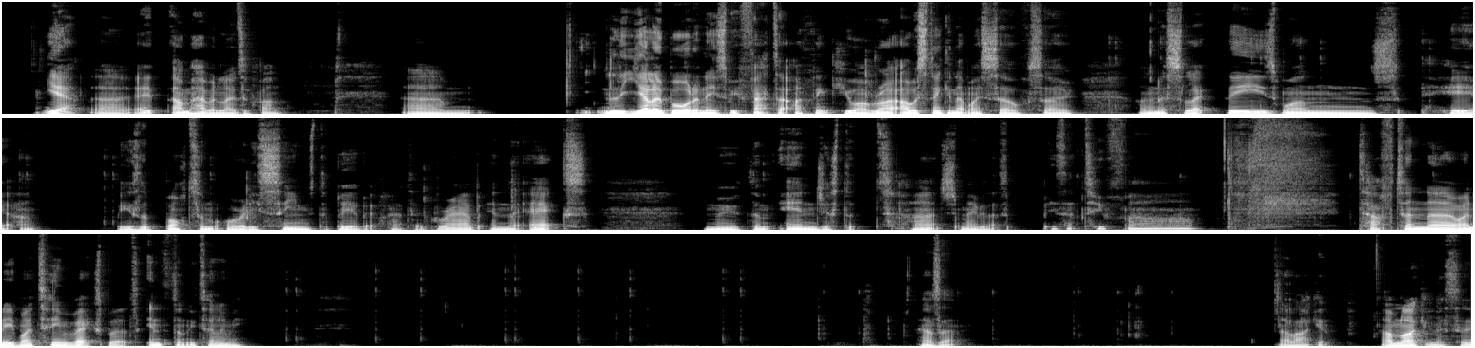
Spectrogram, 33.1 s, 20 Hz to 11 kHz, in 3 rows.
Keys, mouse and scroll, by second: 4.7-6.4 middle drag, 6.4 Tab, 6.6 middle click, 7.2-8.2 scroll up 1, 8.2 click, 8.6 shift+click, 9.3 shift+click, 9.7 shift+click, 10.6 shift+click, 11.1 shift+click, 11.7 shift+click, 12.4 shift+click, 12.9-14.2 middle drag, 14.2 g, 17.0-18.0 middle drag, 18.0-18.7 scroll down 1, 18.7-19.0 scroll down 1, 19.0-20.1 middle drag, 20.1-20.9 scroll up 2, 20.9 middle click, 21.7 click, 23.1 g, 24.8 click, 25.3 g, 26.3 click, 26.8 g, 28.1 middle click, 28.7-29.2 scroll down 1, 29.2-30.5 middle drag, 30.5 Tab, 30.8-33.0 middle drag.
